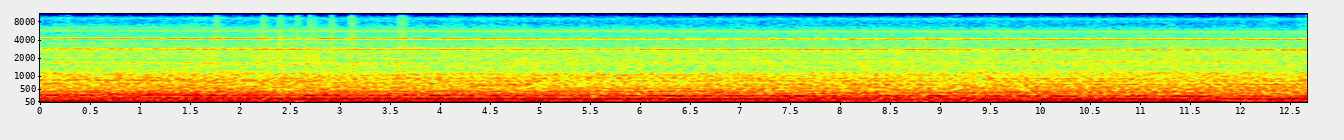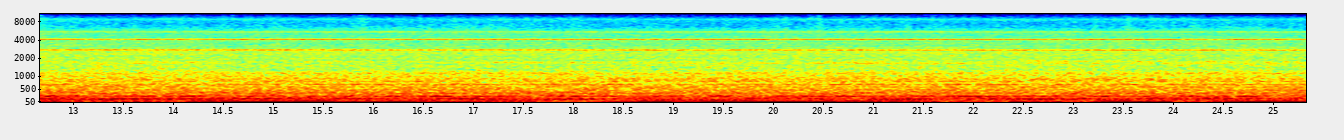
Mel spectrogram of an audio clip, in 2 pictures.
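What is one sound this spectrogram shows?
A train engine hums and rumbles steadily as the train rolls along.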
